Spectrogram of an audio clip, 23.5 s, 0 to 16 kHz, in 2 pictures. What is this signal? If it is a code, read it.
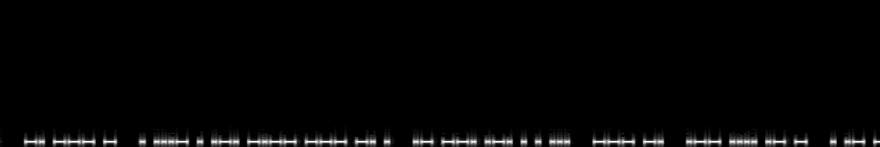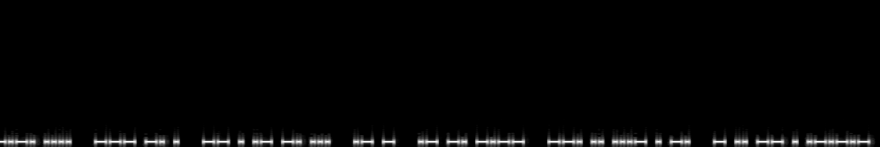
Morse code, heard as a keyed tone, about 25 wpm, 600 Hz. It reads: NOT EVERYONE AGREES ON WHAT EACH ONE MEANS AT ANY GIVEN TIME.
